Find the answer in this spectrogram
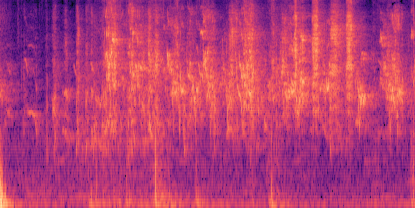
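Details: Budgerigars, Australian parrots, chirping: a dense, continuous chatter of overlapping squawky, warbling notes from several birds, with a few soft low thumps scattered through.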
